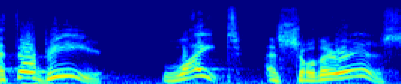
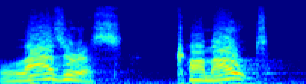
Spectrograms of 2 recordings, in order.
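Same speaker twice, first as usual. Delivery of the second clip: performed commanding calling voice. Retelling the Lazarus story, acting out a commanding call. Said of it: "Note the commanding tone of that command".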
